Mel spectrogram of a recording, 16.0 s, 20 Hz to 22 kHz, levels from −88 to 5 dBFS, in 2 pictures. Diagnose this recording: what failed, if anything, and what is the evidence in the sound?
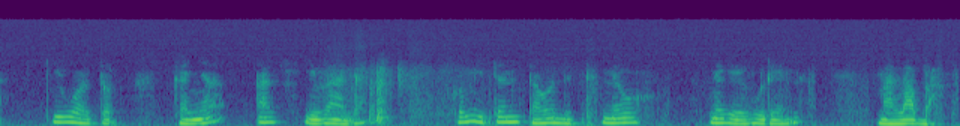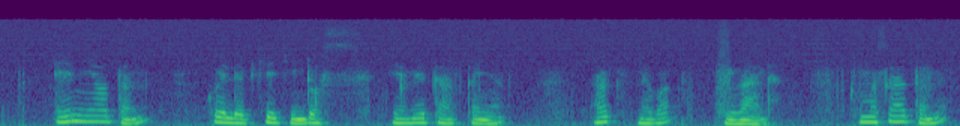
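Codec stage, likely Dolby Digital compression: the speech has a flat spectrogram ceiling at 11.5 kHz, and bit-starved lines filled with dither give rough flutter.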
